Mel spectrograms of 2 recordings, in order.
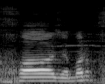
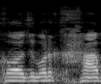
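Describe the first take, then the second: First: The final vowel is short and heavy. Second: The final vowel is drawn out like aa. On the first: The speaker calls it right. "বলতে হবে খ জবর খ" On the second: The speaker calls it wrong. "খ জবর খা বলা যাবে না"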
